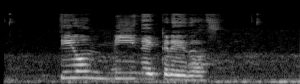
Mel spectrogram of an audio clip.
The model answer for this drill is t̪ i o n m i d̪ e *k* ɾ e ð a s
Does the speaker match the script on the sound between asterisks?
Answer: yes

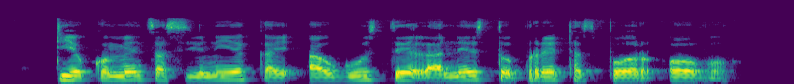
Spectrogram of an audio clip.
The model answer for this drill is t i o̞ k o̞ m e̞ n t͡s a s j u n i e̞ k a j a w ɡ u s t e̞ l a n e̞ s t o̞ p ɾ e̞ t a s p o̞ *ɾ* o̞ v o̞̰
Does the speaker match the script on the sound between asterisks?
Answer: yes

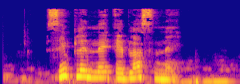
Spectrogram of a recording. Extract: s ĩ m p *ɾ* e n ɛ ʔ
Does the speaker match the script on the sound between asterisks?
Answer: no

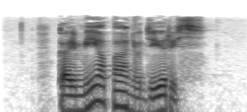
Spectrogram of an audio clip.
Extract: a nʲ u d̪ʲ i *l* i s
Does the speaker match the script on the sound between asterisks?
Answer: no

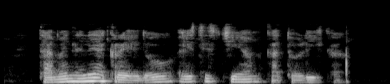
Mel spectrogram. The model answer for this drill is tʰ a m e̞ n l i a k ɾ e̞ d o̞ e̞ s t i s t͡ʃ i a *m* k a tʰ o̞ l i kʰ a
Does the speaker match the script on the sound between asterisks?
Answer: yes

